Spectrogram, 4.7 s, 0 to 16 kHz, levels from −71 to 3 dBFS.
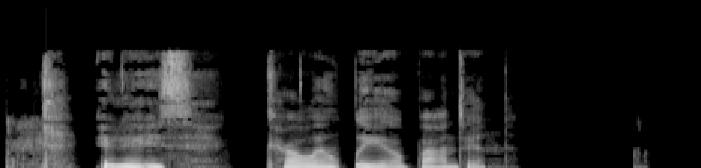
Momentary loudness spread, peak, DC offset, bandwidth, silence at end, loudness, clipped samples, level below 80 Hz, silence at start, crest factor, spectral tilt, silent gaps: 16 LU; 0 dBFS; under 0.1%; 11.5 kHz; 1.45 s; -16 LUFS; under 0.1%; -54 dBFS; 0.05 s; 18 dB; -4.5 dB/octave; 0.55-0.63 s, 1.56-1.77 s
